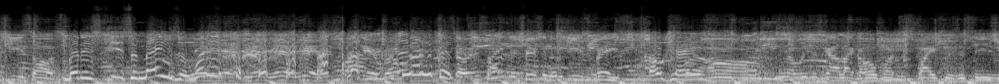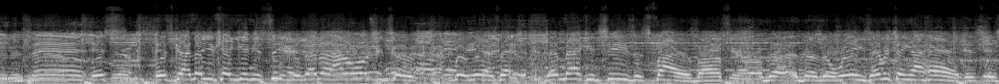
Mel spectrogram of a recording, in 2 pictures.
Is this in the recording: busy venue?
yes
